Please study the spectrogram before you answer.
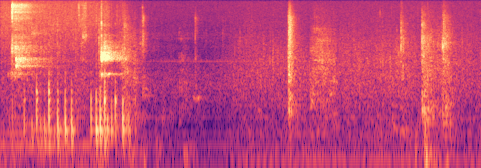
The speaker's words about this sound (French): Elle y va. Ouvre la porte, qui n'est pas fermée la clé.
